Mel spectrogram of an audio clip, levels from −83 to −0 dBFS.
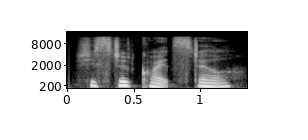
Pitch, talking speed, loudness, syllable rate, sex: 180 Hz, 175 wpm, -18 LUFS, 4.0 syllables/s, female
